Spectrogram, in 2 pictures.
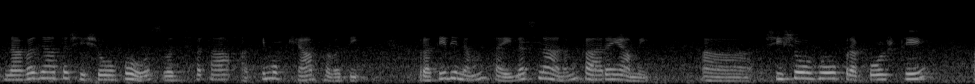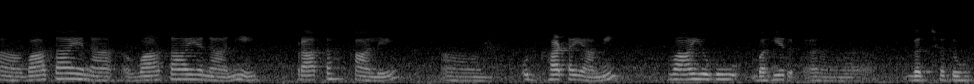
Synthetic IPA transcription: nɐʋɐd͡ʒaːt̪ɐʃiʃoːɦoːsʋɐd̪d͡ʒʰɐt̪aːɐt̪ʰimukʰjaːbʱɐʋɐt̪i | pɾɐt̪id̪inɐmt̪ɐjlɐsnaːnɐmkaːɾɐjaːmi | ʃiʃoːɦopɾɐkoːʂʈʰeː | ʋaːt̪aːjɐnaʋaːt̪aːjɐnaːni | pɾaːt̪ɐɦkaːleː | ud̪ɡʱaːʈɐjaːmi | ʋaːjuɦubɐɦiɾ | ɡɐdʃʰɐt̪uː

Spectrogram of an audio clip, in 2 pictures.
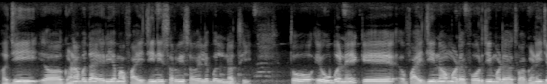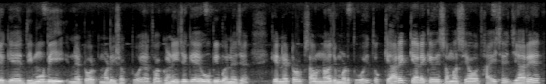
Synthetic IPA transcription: həd͡ʒiɡʱəɽ̃ãbəd̪ʱaeɾijamãfaid͡ʒinisəɾʋisəʋelebəlnət̪ʰi | t̪oeʋũbənekefajd͡ʒinəməɭefoɾd͡ʒiməɭeət̪ʰəʋaɡʱəɽ̃id͡ʒəɡjaed̪ʱimũbʱineʈʋəɾkməɭiʃək̚t̪ũɦojət̪ʰʋaɡʱəɽ̃id͡ʒəɡjaeeʋũbʱibənet͡ʃʰe | keneʈʋəɾksəwnəd͡ʒməɭt̪ũɦojt̪okjaɾekːjaɾekeʋisəməsjaot̪ʰajt͡ʃʰed͡ʒjaɾe

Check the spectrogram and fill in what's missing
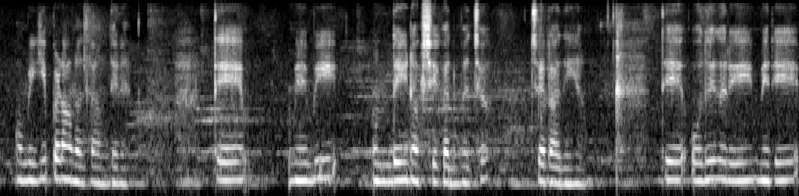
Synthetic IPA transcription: oːmĩːɡiːpəɽ̃aːnaːt͡ʃaːnd̪eːnɛː | t̪eː | mɛ̃ːbiː | ʊnd̪eːiːnəkʃeːkəd̪mət͡ʃt͡ʃəlaːd̪iːɦãː | t̪eːʔoːd̪eːkəɾeːiːmeːɾeː

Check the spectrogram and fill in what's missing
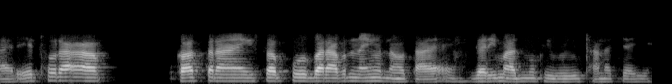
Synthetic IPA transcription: əɾḛt̪ʰoːɾa | kɐt̪ɾaɛ̃kisɐb̚kobɐɾaːbəɾnɐɦĩɦoːnaɦoːt̪aɦɛ̰ɡəɾiːbaːd̪mõkiɦoiʊʈʰaːnat͡ʃaːɦieː

